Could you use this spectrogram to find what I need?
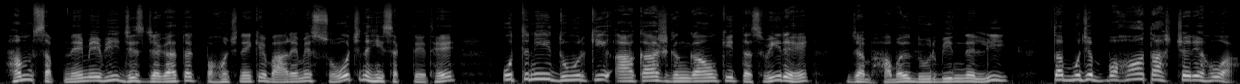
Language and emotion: Hindi, surprised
